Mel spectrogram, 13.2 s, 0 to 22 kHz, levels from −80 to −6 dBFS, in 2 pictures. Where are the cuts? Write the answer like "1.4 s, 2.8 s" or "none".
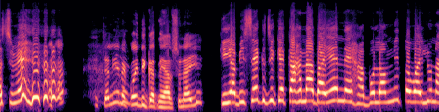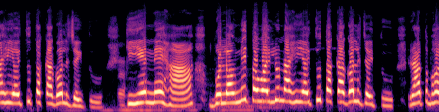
none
